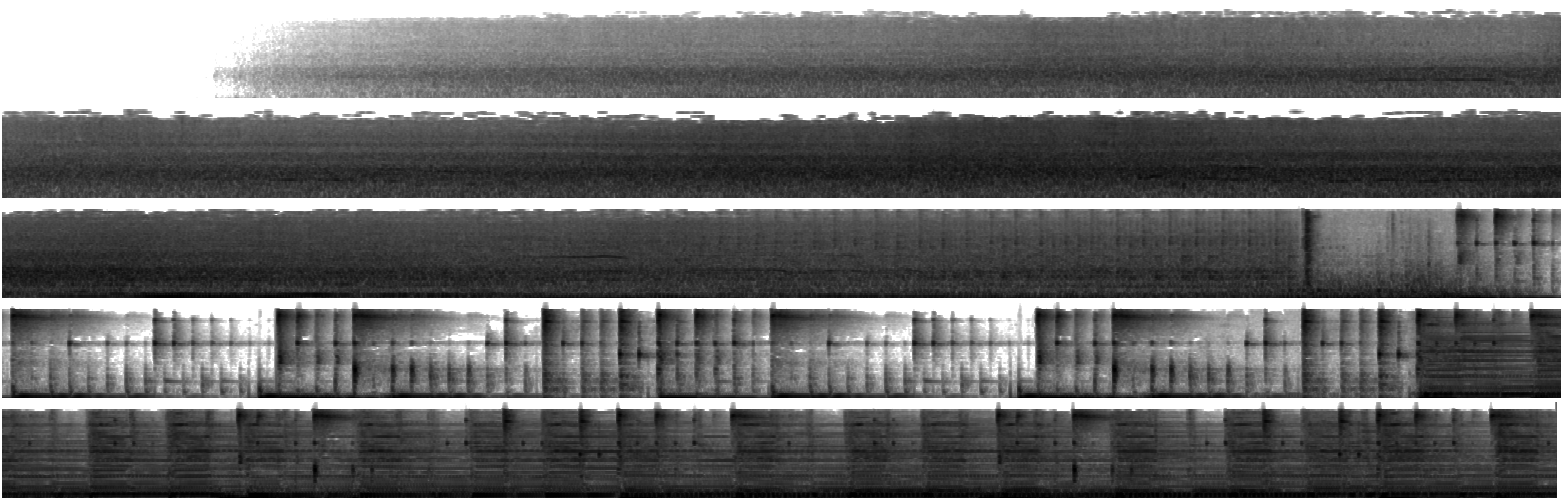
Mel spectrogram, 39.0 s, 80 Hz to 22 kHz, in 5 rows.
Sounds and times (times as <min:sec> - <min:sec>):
Silence: 0:01.1 - 0:13.5.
